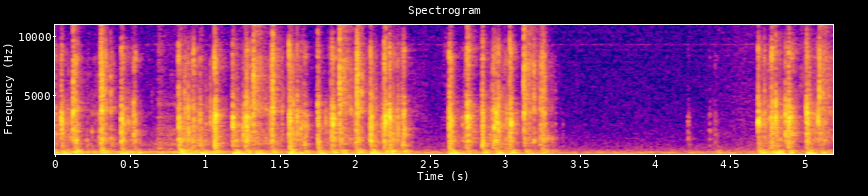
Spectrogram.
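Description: Both hands type with their fingertips on a black plastic backlit computer keyboard, producing a fast run of bright, clicky keystrokes with a soft low thump beneath each press. The typing stops for about a second of near quiet, then resumes in another quick burst.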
